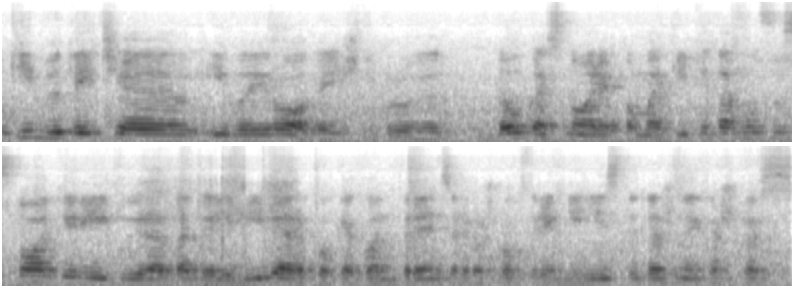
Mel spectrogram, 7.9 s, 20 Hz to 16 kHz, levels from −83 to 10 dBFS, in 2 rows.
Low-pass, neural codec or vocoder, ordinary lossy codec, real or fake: 14.4 kHz; none; Opus, 16 kbps; real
